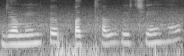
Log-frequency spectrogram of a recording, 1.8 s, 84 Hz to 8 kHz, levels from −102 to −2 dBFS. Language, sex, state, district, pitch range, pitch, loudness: Hindi, female, Uttar Pradesh, Lucknow, 225-255 Hz, 245 Hz, -20 LUFS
